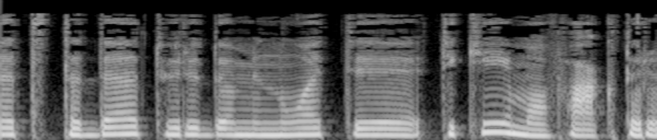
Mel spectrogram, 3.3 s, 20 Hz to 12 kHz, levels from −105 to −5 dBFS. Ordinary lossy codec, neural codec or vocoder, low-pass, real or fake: MP3, 32 kbps; none; 10.8 kHz; real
